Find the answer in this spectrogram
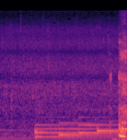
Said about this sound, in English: Ulzo Brotex does feel calmed by the rain, and he will limp away as quickly as he can towards Ravengrow.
